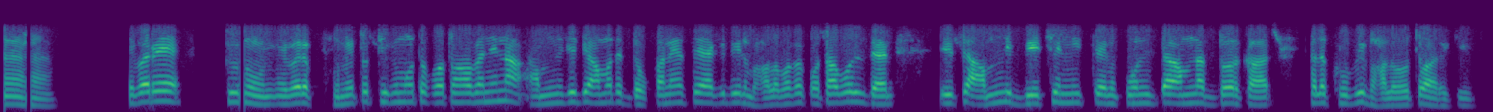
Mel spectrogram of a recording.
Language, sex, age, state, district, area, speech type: Bengali, male, 18-30, West Bengal, Jhargram, rural, conversation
